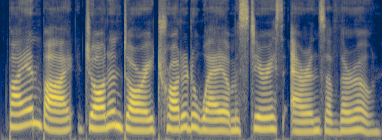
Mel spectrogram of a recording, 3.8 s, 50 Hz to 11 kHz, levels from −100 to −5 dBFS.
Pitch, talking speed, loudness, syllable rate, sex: 230 Hz, 220 wpm, -16 LUFS, 5.7 syllables/s, female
